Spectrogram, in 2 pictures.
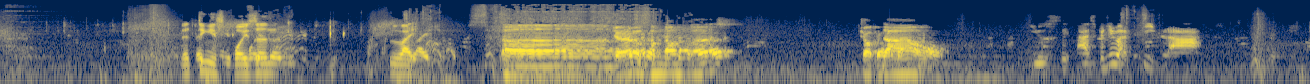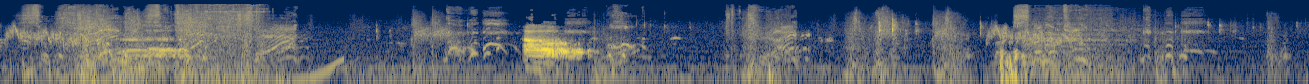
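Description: Sword strikes and magic blasts clash and burst in quick bursts.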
